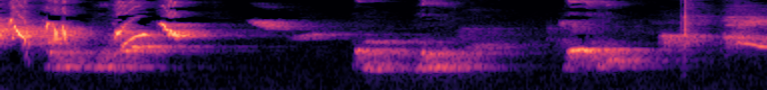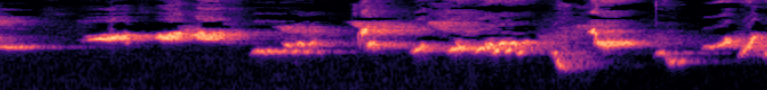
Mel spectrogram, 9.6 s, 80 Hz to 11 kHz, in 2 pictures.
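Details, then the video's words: White-rumped shama singing to provoke rival shamas: a dense run of sweeping whistles, chirps and fluty notes, jumping between low and high pitches with brief pauses. "99% murai JENIS APAPUN pasti NYAUT EMOSI dan GACOR berkat kicau Murai batu ini"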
